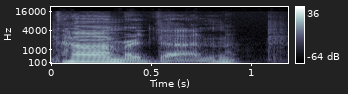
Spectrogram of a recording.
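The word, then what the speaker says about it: Todmorden: So, Judel says it's called Tomerdon, but it says on the thing it's Todmerdon. They don't pronounce it that way, says Judel.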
